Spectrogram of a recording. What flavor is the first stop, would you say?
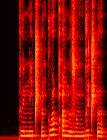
plain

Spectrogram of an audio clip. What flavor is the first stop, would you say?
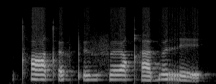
aspirated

